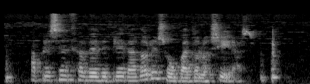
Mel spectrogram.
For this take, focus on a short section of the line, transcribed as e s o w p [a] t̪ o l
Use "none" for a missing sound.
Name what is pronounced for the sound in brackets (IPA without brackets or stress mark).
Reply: a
